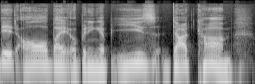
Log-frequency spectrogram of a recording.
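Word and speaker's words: Eaze: all by opening up is calm which is spelled e a ze assuming you live in a part of California where delivery is allowed and where ease is active you could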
